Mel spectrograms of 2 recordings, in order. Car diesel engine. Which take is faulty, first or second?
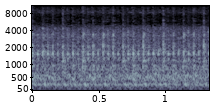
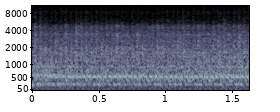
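first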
